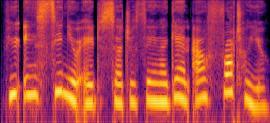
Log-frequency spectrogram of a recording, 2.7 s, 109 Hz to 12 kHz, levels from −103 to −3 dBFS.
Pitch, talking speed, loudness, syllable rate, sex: 275 Hz, 220 wpm, -17 LUFS, 6.0 syllables/s, female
